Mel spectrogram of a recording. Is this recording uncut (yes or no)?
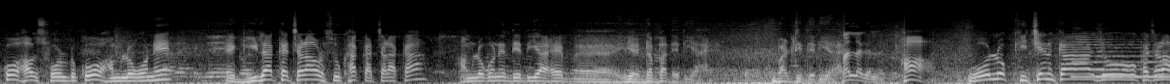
yes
